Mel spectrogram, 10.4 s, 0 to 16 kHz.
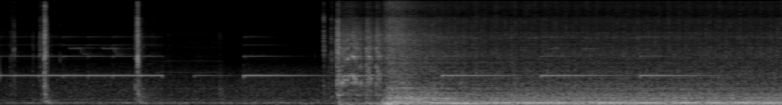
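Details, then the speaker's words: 1999 Dodge Dakota after power steering pump replacement, first start after filling fluid: chime, engine cranks and settles to steady idle with no pump whine or groan; steering stiff at first then loosening as fluid cycles, normal power steering operation. "that's a little stiff see if we can get some fluid moving through it see that yep starting to get looser"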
